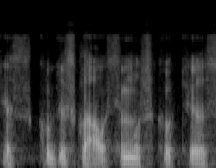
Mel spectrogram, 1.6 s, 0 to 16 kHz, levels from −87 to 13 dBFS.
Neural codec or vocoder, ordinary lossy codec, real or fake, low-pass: codec, 16 kHz, 6 kbps, DAC; Opus, 32 kbps; fake; 7.2 kHz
